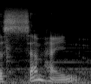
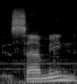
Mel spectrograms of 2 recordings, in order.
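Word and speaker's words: Samhain: And so those people have been gathered here at the Samhine where wait it's not it's like samine salmon I think it's like salmon pronounced where and when the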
